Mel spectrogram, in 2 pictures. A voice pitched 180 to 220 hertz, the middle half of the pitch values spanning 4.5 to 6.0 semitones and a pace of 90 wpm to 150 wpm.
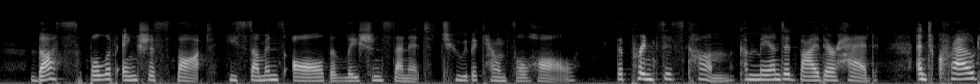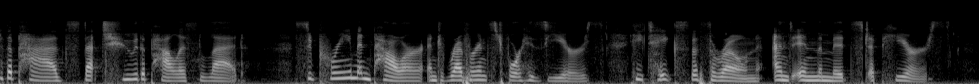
Yes: high, 190 Hz; average, 5.3 semitones; average, 145 wpm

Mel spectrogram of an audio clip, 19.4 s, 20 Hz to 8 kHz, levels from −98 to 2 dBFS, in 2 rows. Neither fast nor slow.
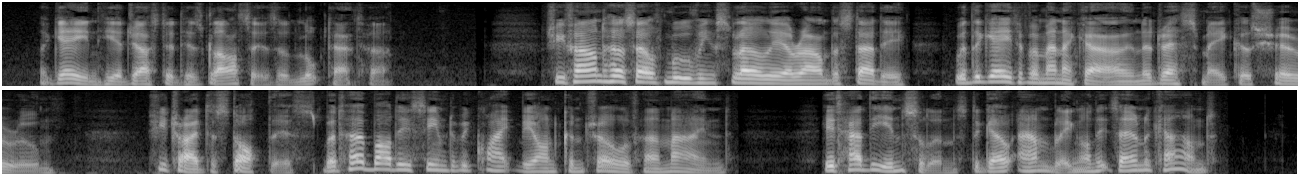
Yes: average, 175 wpm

